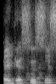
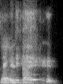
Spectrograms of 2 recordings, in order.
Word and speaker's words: Pegasi: How do you pronounce multiple Pegasus? Is it Pegasuses or Pegasus? Pegasi. Oh really? Oh, Is really? it actually Pegasi? Pegasi.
